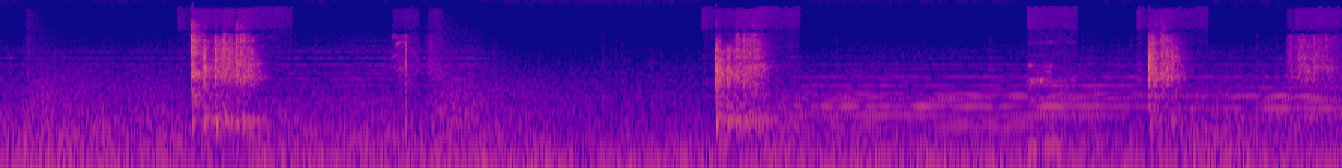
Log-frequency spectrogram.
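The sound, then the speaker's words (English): Dice clatter onto a hard table in several sharp bursts, each hit ringing briefly before the next rattle, fairly crisp over a low background hum. “Oh, no. Wrong dice.”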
